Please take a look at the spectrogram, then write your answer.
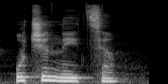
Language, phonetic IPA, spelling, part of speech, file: Ukrainian, [ʊt͡ʃeˈnɪt͡sʲɐ], учениця, noun, Uk-учениця.ogg
- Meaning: 1. female pupil, student 2. disciple (active follower or adherent of someone, female)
